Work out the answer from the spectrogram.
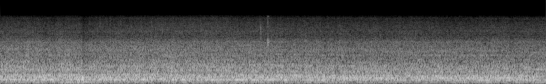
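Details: Loud, constant engine drone from a vehicle on a morning safari drive at Djuma Game Reserve, with no animal sounds.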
